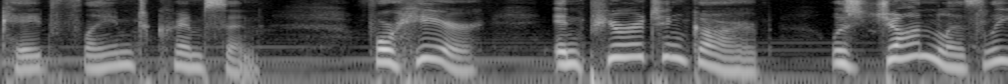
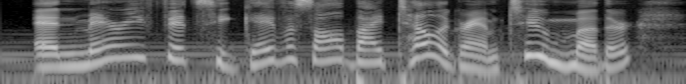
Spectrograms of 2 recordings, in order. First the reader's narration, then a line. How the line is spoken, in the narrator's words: exclaimed Philip with a grin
